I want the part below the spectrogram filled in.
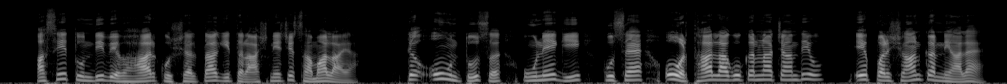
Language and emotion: Dogri, angry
